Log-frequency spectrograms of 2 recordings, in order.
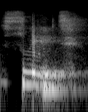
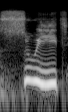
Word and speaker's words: suit: It's not sweet. It's suit.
